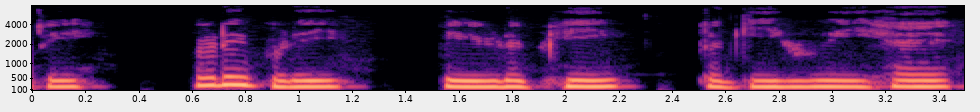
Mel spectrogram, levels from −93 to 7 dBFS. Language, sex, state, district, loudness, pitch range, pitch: Hindi, female, Uttar Pradesh, Etah, -16 LUFS, 205-215 Hz, 210 Hz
